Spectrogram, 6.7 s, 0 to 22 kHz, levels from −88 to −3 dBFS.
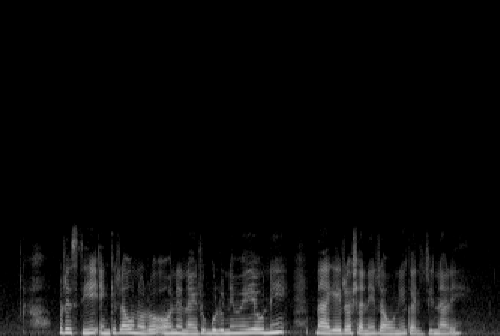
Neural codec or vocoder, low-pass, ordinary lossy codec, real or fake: none; 7.2 kHz; none; real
